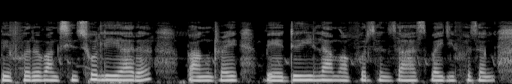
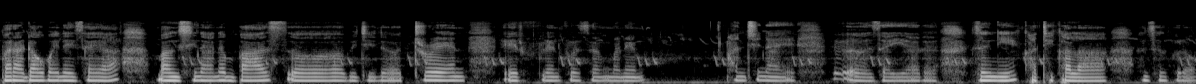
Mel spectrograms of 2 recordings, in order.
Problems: constant background noise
